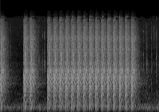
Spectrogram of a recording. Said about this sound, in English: we need the crappy drum sort of fill before we bring back crappy sounds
